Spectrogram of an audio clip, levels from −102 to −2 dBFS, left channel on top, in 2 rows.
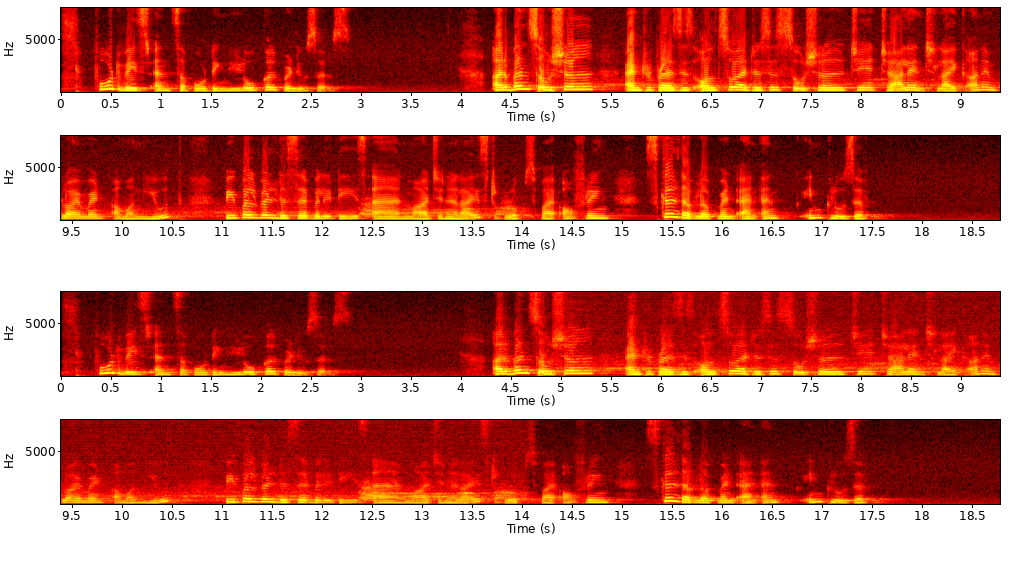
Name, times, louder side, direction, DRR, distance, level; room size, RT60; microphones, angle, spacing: voice 1, 0.0-2.8 4.1-5.3 5.6-10.5 11.0-15.1 15.4-17.5, left 3 dB, 45° left, 13 dB, 0.5 m, -28 dB
Dog, 4.9-14.1, right 4 dB, 60° right, 1.6 m, -48 dB
22.5 x 8.4 x 2.6 m, 0.86 s
head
